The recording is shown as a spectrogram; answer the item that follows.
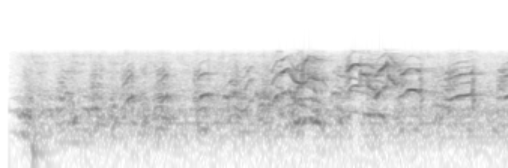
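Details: Eleven-day-old puppies of Fiona and Max, upset and searching for their mother after she entered the whelping box and walked back out; several overlapping high whines, squeaks and yelps rise and fall continuously, growing more insistent midway.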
